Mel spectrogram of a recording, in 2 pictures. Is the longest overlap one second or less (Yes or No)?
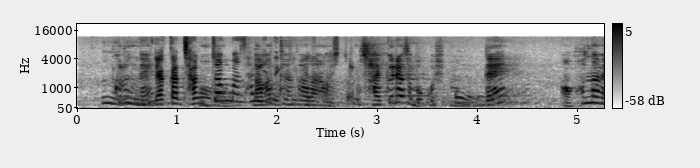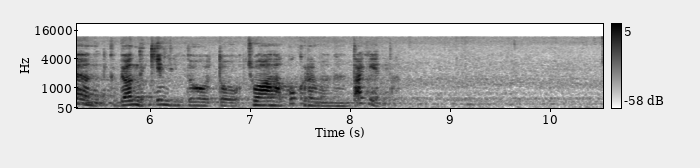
No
